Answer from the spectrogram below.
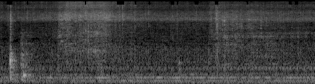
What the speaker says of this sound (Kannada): ಸ್ವಲ್ಪ ಮಿಕ್ಸ್ ಮಾಡ್ಕೋತಾ ಇರಿ ಸಿಮ್ಮಲ್ಲಿ ಇಟ್ಕೊಂಡೆ ಫ್ರೈ ಮಾಡಿ ಇದನ್ನು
